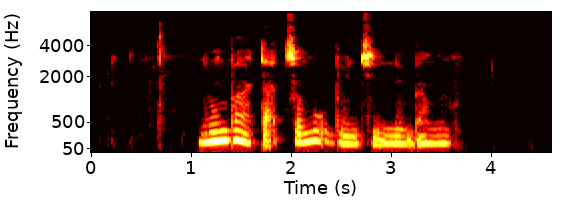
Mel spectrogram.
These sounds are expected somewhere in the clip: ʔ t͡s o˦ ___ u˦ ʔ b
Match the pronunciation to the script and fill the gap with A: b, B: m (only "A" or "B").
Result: B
